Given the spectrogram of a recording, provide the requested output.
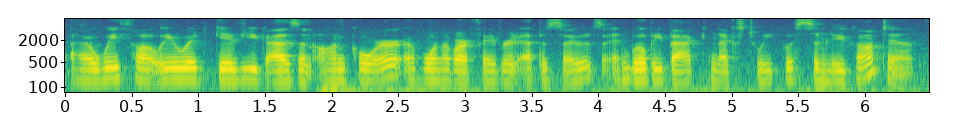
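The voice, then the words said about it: Strained, partly lost voice. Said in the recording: “my voice is a little bit out”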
